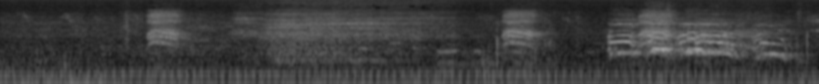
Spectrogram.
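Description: Birds calling outdoors: two short calls about one and four seconds in, then a longer call near the end that rises and falls in pitch, over a steady low rumble.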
